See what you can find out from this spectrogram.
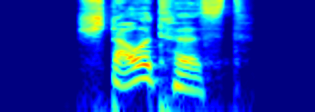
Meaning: inflection of stauen: 1. second-person singular preterite 2. second-person singular subjunctive II
- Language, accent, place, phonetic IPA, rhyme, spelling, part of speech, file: German, Germany, Berlin, [ˈʃtaʊ̯təst], -aʊ̯təst, stautest, verb, De-stautest.ogg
